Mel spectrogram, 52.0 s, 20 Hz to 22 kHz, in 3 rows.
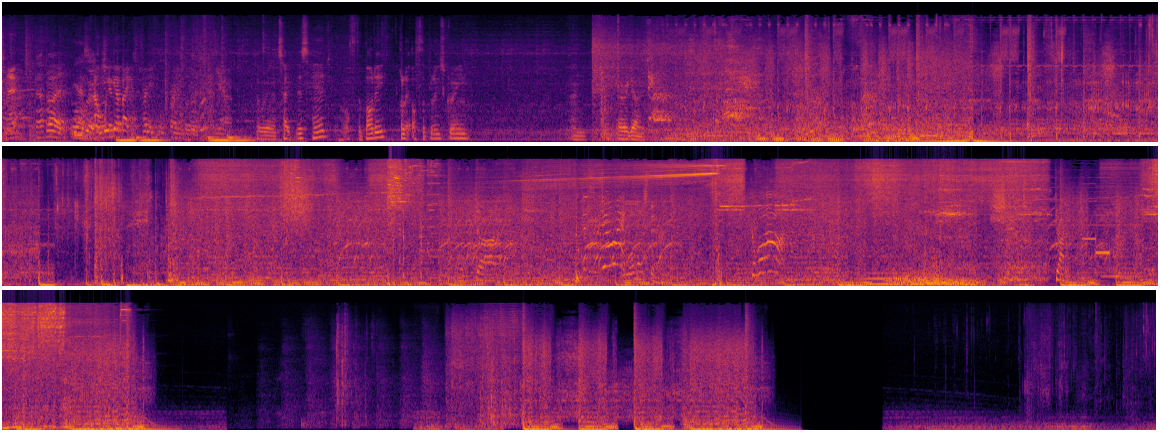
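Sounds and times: film soundtrack music: 1.6s - 4.6s, 19.6s - 34.8s
loud deep hit: 1.7s - 4.4s
sharp sound effect hits: 1.7s - 4.4s.

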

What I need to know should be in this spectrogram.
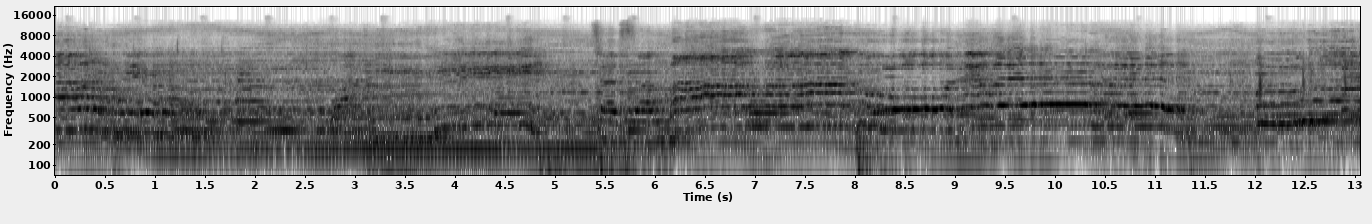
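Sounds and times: band of keyboards and drums: 0.0s - 13.0s
woman singing gospel song: 0.0s - 13.0s.

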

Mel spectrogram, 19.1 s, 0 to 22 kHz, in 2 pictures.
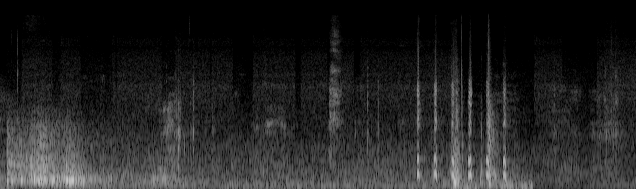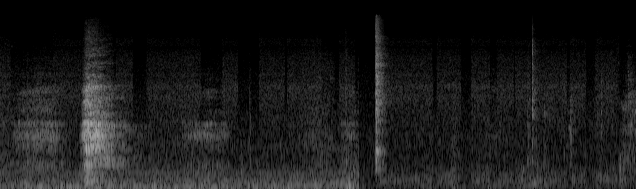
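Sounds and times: person gasping: 3.8s - 5.2s, 9.7s - 11.6s.

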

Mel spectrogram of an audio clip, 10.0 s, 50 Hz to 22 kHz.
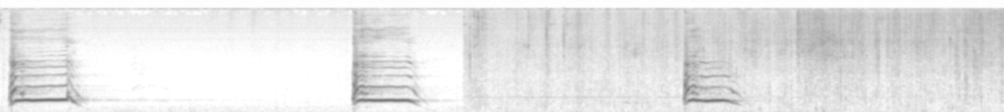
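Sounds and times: dog howling: 6.8s - 7.4s.

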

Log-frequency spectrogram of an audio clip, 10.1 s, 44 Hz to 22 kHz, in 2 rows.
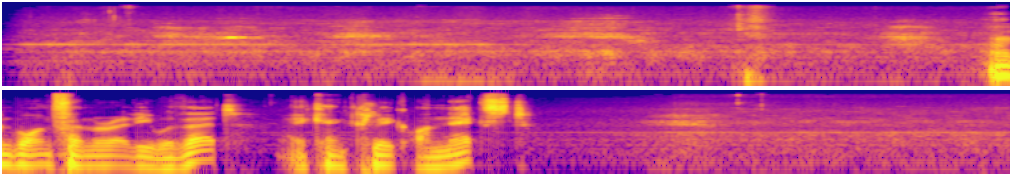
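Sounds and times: thin steady tone: 0.0s - 3.5s.

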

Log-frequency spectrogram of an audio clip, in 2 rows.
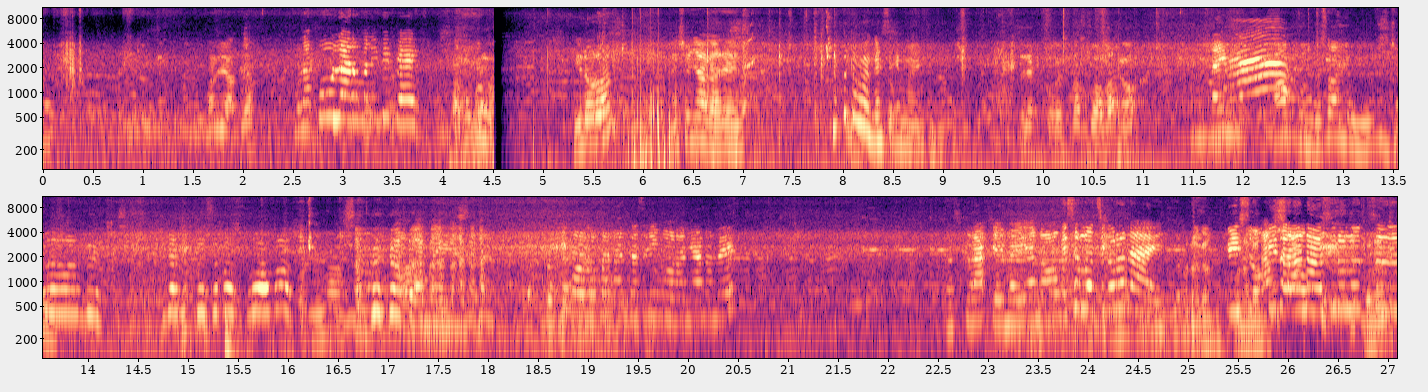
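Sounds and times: people talking and calling out: 0.0s - 27.0s.

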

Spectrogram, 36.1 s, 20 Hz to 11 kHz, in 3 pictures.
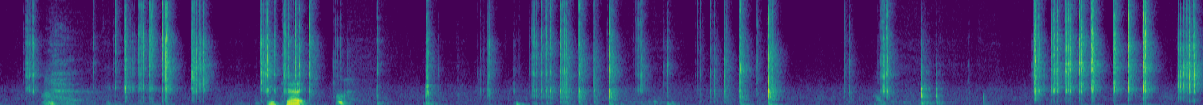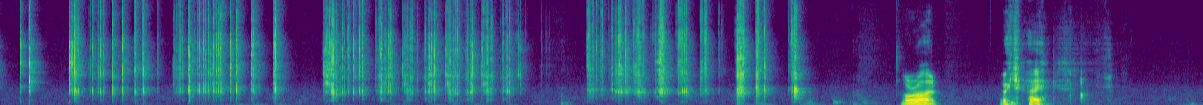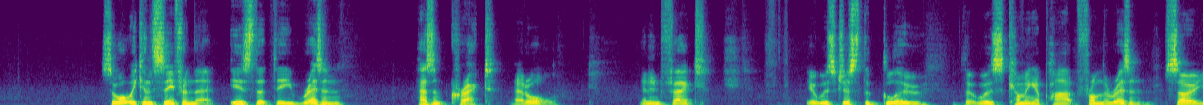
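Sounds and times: glued joint cracking apart: 0.2s - 9.4s, 10.3s - 20.2s.

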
